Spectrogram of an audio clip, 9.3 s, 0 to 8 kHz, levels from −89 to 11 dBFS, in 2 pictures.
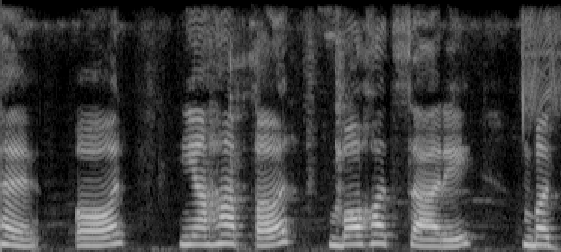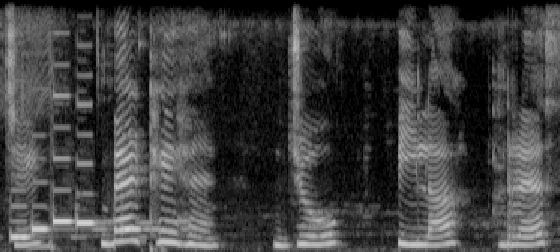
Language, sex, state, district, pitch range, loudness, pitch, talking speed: Hindi, female, Bihar, West Champaran, 245-290 Hz, -17 LUFS, 260 Hz, 85 wpm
